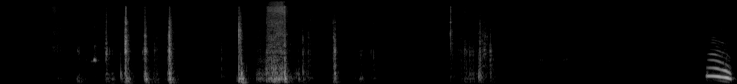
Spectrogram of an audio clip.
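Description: Cardstock is trimmed for a border with quick, crisp cutting strokes and paper scrapes close by in a quiet room, in short irregular bursts with pauses between.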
